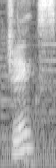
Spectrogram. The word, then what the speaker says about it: Cenk: uh We've also got sinks giving sinks Jinx giving I know how to pronounce his name I know that his name's not sink it's Jin Jin Huger Jen Huger and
